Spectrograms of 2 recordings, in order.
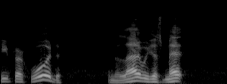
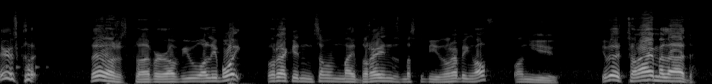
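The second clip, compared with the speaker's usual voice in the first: put-on Scottish-Irish accent. Reading a game character's reply to the boy aloud: Drippy's Scottish Irish accent. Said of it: "getting better at the Scottish Irish accent".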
